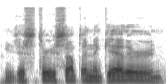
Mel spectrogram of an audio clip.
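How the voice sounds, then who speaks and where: A man's voice: mid-range voice, steady tone, normal speed, vocal fry, mellow, no echo. Folksy man with a close, dry sound. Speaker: video host reviewing walkie-talkies. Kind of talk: casual talk to camera and over a radio. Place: outdoors on a hill.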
